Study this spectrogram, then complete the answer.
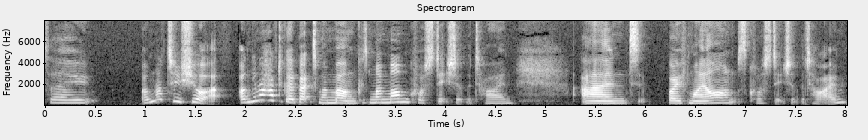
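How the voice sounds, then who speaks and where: With lively intonation and big swings in loudness, a woman speaks at a moderate pace in a high voice. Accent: Essex. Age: 30s. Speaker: craft vlogger. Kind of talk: casual chat. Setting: living room at home. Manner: hesitant, many fillers.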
